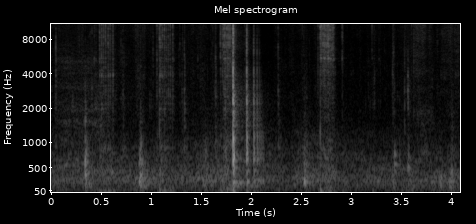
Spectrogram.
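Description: A ratchet with a T25 socket works a screw loose from the radiator fan of a 2010-2014 Volkswagen GTI 2.0L, giving quiet, scattered clicks and metallic taps close by with no talking.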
